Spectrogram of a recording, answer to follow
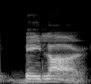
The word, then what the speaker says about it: bailar: Bailar, many people say bailar, is bailar, bye, like saying goodbye, bye-bye.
